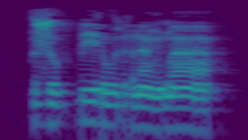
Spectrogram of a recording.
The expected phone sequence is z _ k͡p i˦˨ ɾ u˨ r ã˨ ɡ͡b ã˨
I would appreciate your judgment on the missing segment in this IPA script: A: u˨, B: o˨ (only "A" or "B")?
A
